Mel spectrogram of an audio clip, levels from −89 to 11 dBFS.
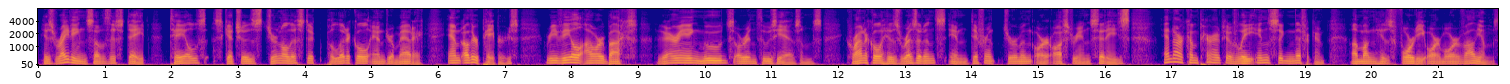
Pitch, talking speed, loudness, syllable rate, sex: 105 Hz, 100 wpm, -18 LUFS, 4.3 syllables/s, male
